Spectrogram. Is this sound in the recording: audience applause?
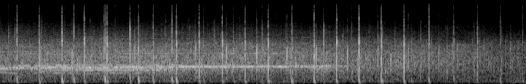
yes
